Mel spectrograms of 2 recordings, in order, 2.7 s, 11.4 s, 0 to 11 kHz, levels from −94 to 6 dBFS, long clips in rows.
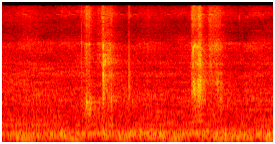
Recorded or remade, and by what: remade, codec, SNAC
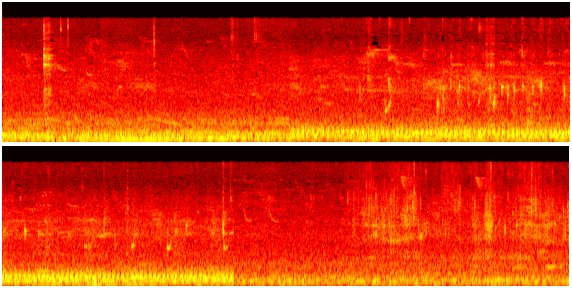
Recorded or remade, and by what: recorded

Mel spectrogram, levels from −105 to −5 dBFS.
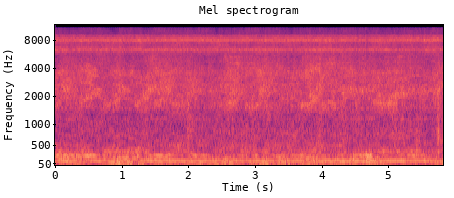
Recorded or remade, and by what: remade, codec, SNAC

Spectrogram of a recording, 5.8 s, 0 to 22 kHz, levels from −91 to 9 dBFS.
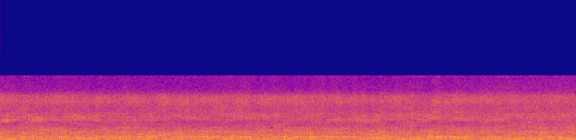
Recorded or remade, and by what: remade, codec, SNAC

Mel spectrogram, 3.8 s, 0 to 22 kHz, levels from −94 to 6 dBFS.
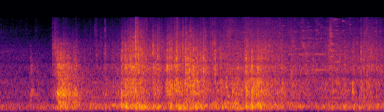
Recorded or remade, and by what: recorded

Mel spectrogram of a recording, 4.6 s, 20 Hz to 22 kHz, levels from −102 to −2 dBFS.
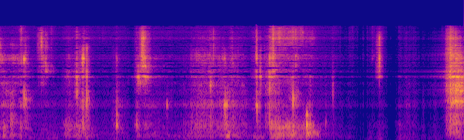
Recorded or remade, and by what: remade, codec, SNAC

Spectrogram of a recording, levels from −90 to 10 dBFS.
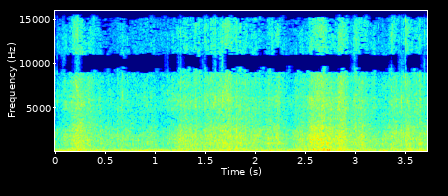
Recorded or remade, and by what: recorded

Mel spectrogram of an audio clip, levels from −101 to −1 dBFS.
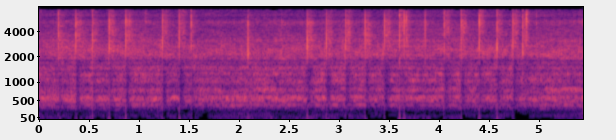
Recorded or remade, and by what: remade, codec, SNAC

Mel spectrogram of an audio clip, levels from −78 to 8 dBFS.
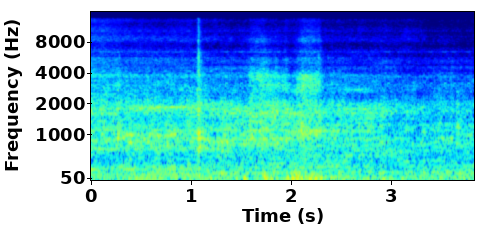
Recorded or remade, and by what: remade, codec, SNAC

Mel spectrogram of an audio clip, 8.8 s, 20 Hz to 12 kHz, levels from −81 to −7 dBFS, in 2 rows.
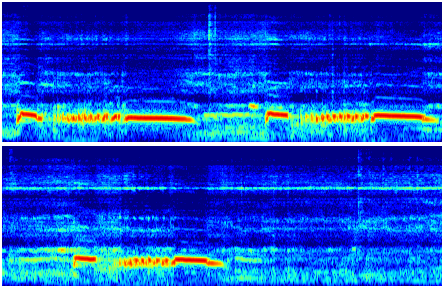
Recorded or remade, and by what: remade, codec, SNAC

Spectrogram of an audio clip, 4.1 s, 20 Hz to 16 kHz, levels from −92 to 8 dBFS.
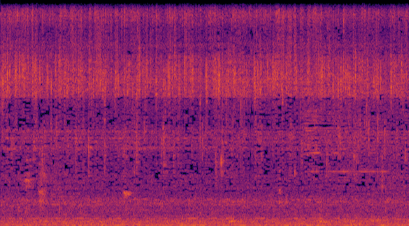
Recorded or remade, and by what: recorded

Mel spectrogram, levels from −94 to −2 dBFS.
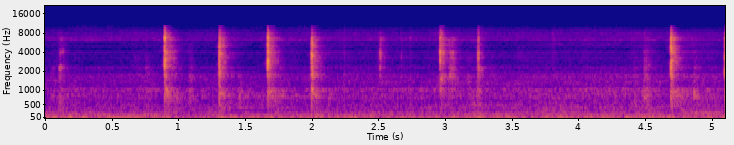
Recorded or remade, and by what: remade, codec, SNAC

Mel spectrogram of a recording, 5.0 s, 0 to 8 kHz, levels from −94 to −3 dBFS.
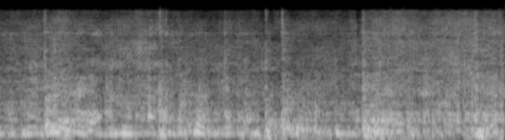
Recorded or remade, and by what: remade, codec, SNAC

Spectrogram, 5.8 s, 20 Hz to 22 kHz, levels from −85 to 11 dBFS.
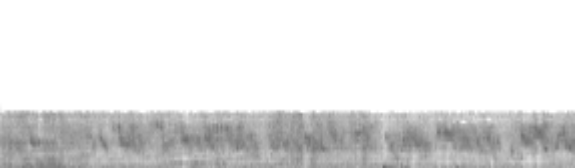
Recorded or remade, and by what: remade, codec, SNAC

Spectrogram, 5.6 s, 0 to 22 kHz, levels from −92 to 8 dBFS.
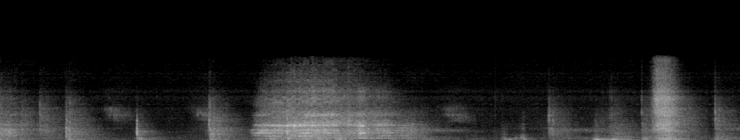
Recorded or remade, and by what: remade, codec, SNAC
